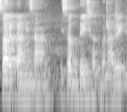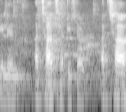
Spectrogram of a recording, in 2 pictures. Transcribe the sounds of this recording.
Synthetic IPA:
səɾkanisan | isəbd̪ejsʰət̪bənabekelel | ətːʃʰaətːʃʰaʈisəɾʈ̚ | ətːʃʰa

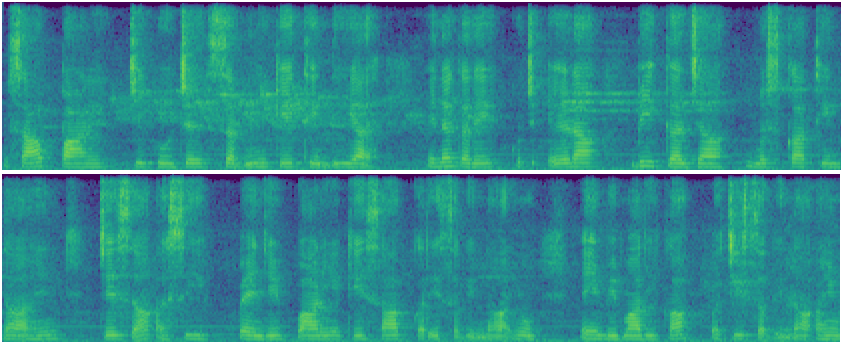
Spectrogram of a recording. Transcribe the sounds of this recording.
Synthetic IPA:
saːbpaːɽ̃i | d͡ʑiːɡʊd͡ʑ̆sɐbʱɪnikʰeːt̪ʰĩːn̆d̪iaːɦe | ɪnəkɐɾekʊd͡ʑʱʊɐɦɪɽabɪɡɐɾd͡ʑa | nʊskat̪ʰĩːn̆d̪aːɦɪnɪ̆ | d͡ʑɐɦɪ̃sã̰ʔɐsĩ | pɐ̃ɦɪ̃ɲd͡ʑepaːɽ̃iəkʰeːsaːb̚kɐɾesɐ̰ɡʱə̃ːn̆d̪a̰ːɦijũ | ɛ̃ːbiːmaːɾikʰã | ɓɐt͡ɕisɐɡʱə̃n̆d̪a̰ʔa̰ːɦijũː

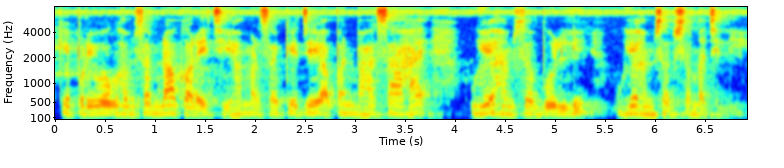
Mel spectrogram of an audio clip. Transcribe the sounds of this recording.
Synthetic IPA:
kepɾəjoɡɦəmsəbʱnəkəɾɛt͡ʃʰiɦəmə̰ɾsəb̚ʱked͡ʒeəpənbʱasaɦəj | uɦeɦəmsəbːolːi | uɦeɦəmsəbsə̰mə̰d͡ʒʱli

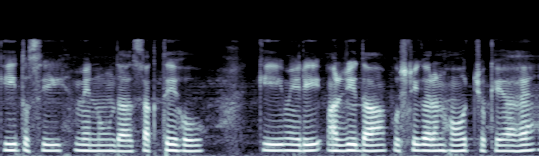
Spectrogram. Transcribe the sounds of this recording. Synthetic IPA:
kit̪ʊsĩːmɛːnũːd̪aːsəkd̪eːɦoː | kɪmeːɾiːəɾd͡ʒiːd̪aːpʊʃʈiːkəɾənɦoːt͡ʃʊkejaːɦɛː

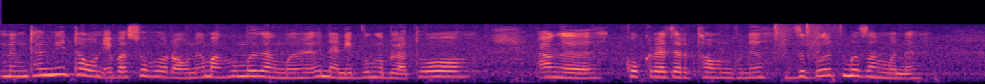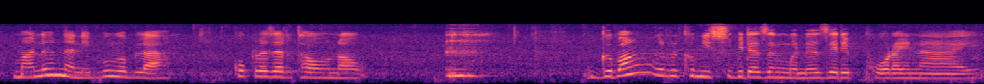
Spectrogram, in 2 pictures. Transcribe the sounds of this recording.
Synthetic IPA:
nɯŋtʰaŋnitʰawnebasɔɦɔɾawnɯmaŋɦɯmɯzaŋmɯnɯhɯnːanibuŋɯblatʰo | aŋɯkʰɔkɾazaɾtʰawnkʰunɯzɯbɯt̚mɯzaŋmɯnɯ | manɯhɯnːanibuŋɯbla | kʰɔkɾazaɾtʰawnaw | ɡɯbaŋɾɯkʰɯp̚nisubidazɯŋmɯnɯzeɾepʰːɔɾajnaj

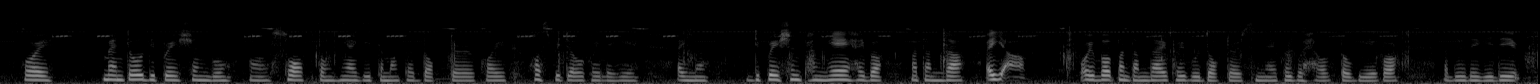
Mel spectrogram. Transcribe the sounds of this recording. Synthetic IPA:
hoj | mentɐldipɾesɐnbusopʰtɐwniajɡidɐmɐk̚tɐdɔk̚tɐɾkʰojhɔspitelkʰojlɐjeɐjnɐ | dipɾesɔnpʰaŋeɦajbɐmɐtɐmdɐːj | ojbɐmɐntamdɐːjkʰojbudɔk̚tɐɾsinɐːjkʰojbuhelpʰtɐwbiekɔɐdudɐɡidi

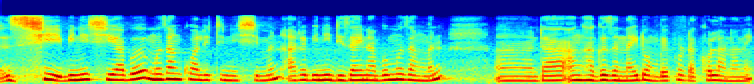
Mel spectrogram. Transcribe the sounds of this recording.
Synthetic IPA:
sibinisiabɯmɯzaŋkwalitinisimɯnaɾɯbinidizajnabɯmɯzaŋmɯn | daa̰ŋɦaɡɯzɯnːajdɔŋbepʰɔɾdakʰɯwlananaj

